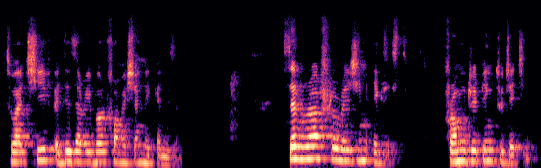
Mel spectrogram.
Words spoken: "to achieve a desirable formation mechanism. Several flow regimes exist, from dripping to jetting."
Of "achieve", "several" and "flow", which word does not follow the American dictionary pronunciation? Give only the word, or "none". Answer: none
